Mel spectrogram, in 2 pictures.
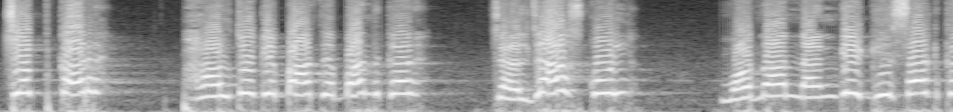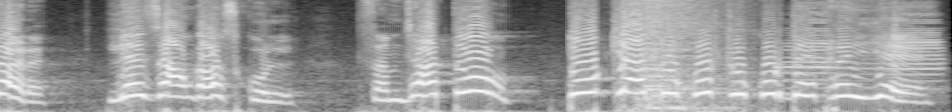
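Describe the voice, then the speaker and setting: A woman's voice: high voice, animated, a little slow. A woman voicing a stern, short-tempered cartoon father who scolds and threatens his son. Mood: angry. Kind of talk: cartoon dubbing. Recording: loud background music. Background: loud music.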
